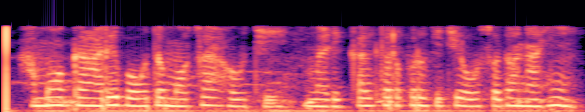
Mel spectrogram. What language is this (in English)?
Odia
